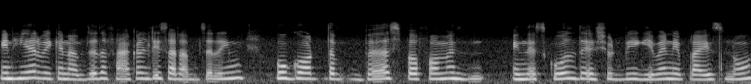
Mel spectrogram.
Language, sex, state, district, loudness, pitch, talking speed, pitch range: English, female, Chandigarh, Chandigarh, -16 LUFS, 255 Hz, 190 wpm, 245-270 Hz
